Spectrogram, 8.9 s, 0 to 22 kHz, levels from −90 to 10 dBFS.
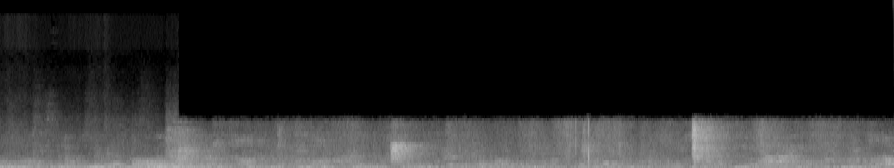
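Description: An input switched to a poorer device, likely, at 1.79 s, and the change lasts to the end of the clip. From that point nothing above 6.2 kHz comes through, so the sound loses its top end and turns duller and boxier, the narrower band of a weaker microphone or a headset's call profile. The switch happens with no silence and no real jump in loudness, but a faint new background noise appears, sitting far below the sound itself.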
